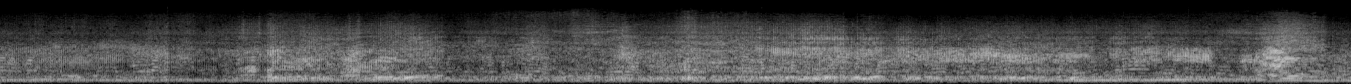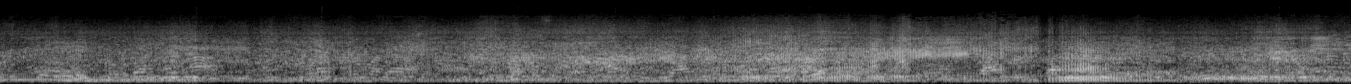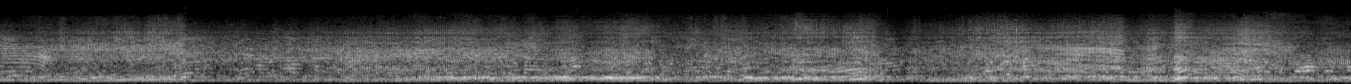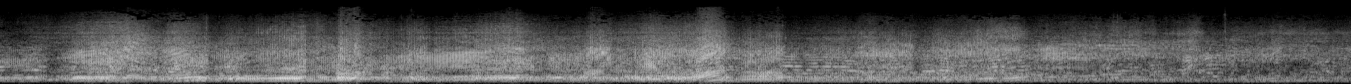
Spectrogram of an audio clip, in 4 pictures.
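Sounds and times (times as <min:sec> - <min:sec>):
motocross bike engines revving: 0:00.0 - 0:54.0
voices: 0:00.0 - 0:54.0.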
